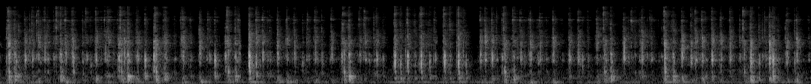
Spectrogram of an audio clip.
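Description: Fingertips type steadily on the keycaps of a black plastic mechanical keyboard with clicky Cherry MX Blue switches. A rapid, continuous stream of crisp, bright clicks centers around 1.4 kHz, with almost no low end. Each click dies away almost instantly.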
